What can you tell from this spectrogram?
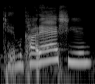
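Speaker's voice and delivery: slow, drawn-out mock Boston accent. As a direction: imitate an overdone Boston accent, stretching it. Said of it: "she also has this, like, fucking accent".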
